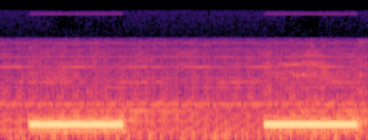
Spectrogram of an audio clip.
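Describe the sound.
Telephone tone sounding after a call is dialed: two steady, low-pitched one-second tones separated by a pause, loud over a soft background hum.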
